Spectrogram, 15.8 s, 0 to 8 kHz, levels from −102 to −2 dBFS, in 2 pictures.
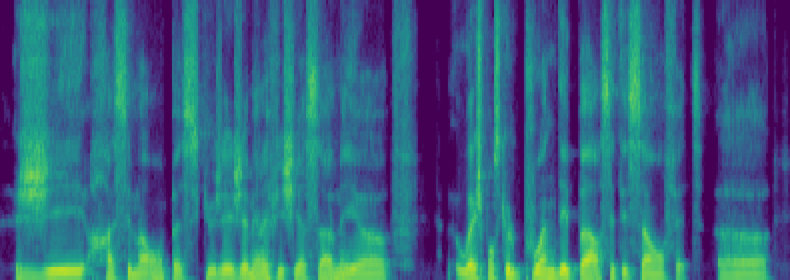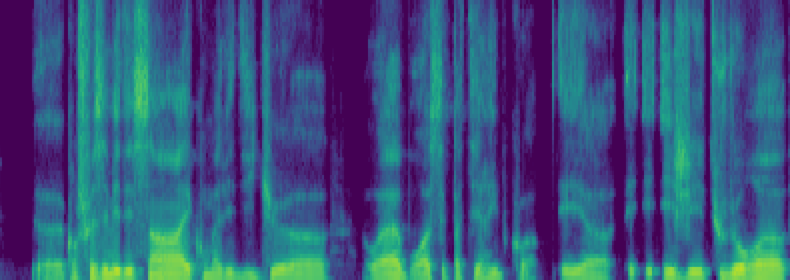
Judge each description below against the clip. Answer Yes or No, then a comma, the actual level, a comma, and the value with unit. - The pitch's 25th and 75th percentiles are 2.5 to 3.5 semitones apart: No, average, 3.9 semitones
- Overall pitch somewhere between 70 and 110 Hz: Yes, low, 105 Hz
